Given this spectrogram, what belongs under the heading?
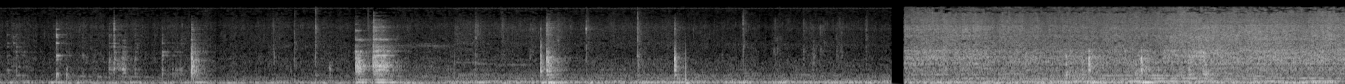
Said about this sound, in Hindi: ये मसाला हमारा भुन गया है। अब हम इसमें बैंगन डाल देंगे।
